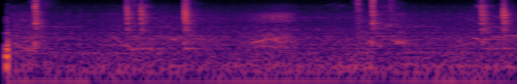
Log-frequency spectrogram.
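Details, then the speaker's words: BMW front wheel when the steering is turned back and forth: loud, harsh metal-on-metal clunks, often in pairs, caused by a rusty wheel bearing seat in its housing; fixed by sanding the contact surfaces and greasing them. "整个轮胎的附近，或者这个悬架这个附近，有一个咔嘣咔嘣铁和铁碰撞的这种声音，特别响，特别刺耳。"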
